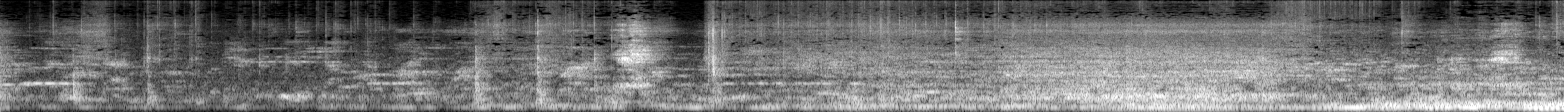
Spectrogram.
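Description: Flatbread sizzles softly on a hot pan.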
